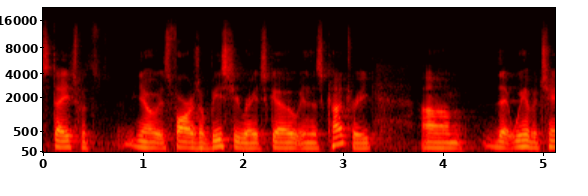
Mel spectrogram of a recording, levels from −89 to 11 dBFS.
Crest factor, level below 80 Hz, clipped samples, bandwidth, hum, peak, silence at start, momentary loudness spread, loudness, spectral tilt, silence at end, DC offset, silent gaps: 18 dB; -70 dBFS; under 0.1%; 16 kHz; none; -20 dBFS; 0 s; 14 LU; -38 LUFS; -6.5 dB/octave; 0 s; under 0.1%; none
